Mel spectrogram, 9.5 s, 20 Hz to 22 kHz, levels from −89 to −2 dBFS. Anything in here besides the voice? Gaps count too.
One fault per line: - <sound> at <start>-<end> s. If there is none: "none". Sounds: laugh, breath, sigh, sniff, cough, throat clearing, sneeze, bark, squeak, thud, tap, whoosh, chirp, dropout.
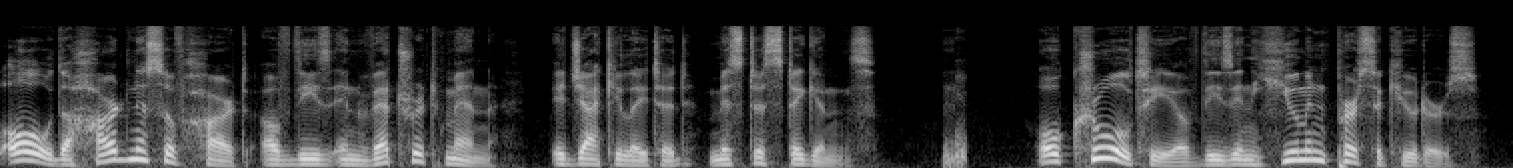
- laugh at 5.9-6.0 s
